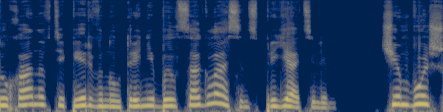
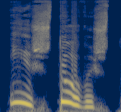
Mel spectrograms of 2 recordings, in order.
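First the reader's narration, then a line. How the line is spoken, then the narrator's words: Shouting. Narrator (Russian): закричала она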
